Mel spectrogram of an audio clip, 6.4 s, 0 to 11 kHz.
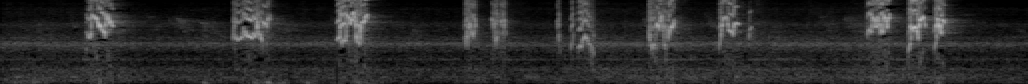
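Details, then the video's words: Lovebird in an online singing contest from Singkawang, West Kalimantan, showing its song: bursts of harsh, buzzy chattering notes in short phrases every half second to second, with a steady high electronic hum underneath. "LOMBA LOVEBIRD ONLINE 4 - Aksi LoveBird"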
